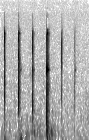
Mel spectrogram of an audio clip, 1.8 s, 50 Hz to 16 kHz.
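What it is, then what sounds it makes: Vitrified fired clay test bar. A vitrified fired clay test bar is flicked or tapped five times, giving short, bright, high-pitched ticks around 2.8 kHz that die away almost instantly. The fourth tap is the loudest. The high pitch shows the clay is vitrified, unlike a dull, porous bar.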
